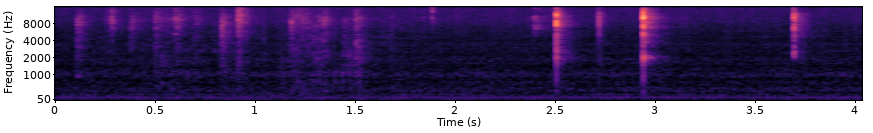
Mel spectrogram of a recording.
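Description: Small clicks and taps of makeup containers being handled, with three sharper clicks in the second half such as a round powder compact case makes when it is picked up and opened.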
